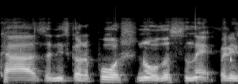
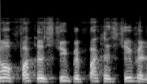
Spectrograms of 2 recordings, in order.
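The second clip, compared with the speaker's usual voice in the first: repeated, high, put-on tic blurts; 6 semitones higher than usual. Retelling how someone fakes outbursts for donations: imitating someone faking Tourette's tics. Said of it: "say they've got Tourette's when they don't".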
